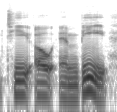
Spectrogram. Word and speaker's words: tomb: take this word tomb t-o-m-b so first read the singular form so there's an m right we end it with an m sound so your lips have to touch together tomb and then at the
